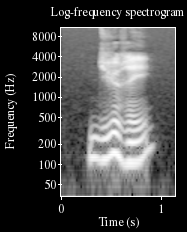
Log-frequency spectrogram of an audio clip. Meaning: to last (for)
- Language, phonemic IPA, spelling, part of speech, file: French, /dy.ʁe/, durer, verb, Fr-durer.ogg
